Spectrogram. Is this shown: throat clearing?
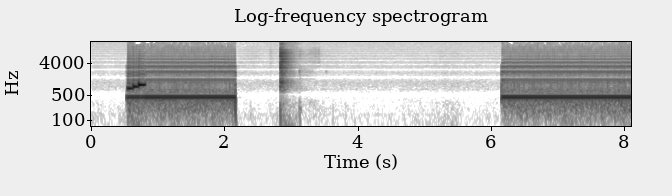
no

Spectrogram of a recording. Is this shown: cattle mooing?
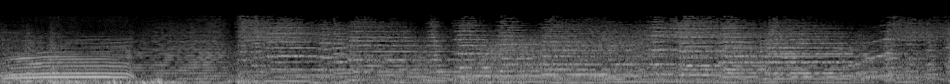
yes

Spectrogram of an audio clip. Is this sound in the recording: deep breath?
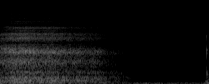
yes

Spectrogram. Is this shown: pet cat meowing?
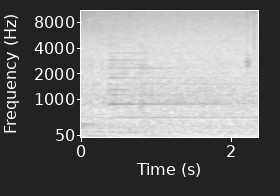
no

